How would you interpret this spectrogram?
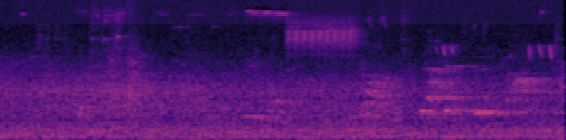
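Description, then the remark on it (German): Faint, scattered bird chirps in the trees in early spring on a day below freezing, short high calls that come and go over a steady outdoor background hiss, with no one talking. “Minustemperaturen und hört man einfach schon Vögel zwitschern und machen.”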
